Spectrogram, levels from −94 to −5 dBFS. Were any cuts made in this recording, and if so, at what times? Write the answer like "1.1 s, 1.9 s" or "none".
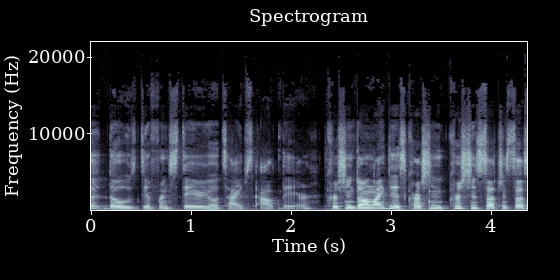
2.3 s

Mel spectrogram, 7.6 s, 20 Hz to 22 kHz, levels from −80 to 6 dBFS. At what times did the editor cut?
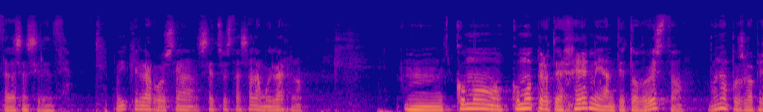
1.1 s

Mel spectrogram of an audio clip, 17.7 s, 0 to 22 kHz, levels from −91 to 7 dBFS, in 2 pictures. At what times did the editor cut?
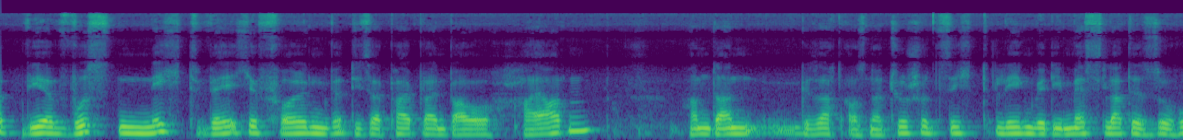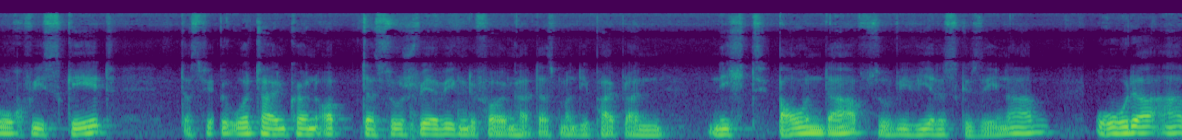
none

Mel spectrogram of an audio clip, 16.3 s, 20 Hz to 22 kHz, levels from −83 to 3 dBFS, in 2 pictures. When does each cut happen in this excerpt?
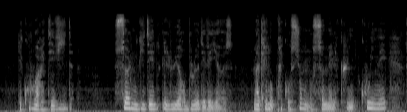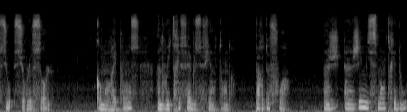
14.7 s

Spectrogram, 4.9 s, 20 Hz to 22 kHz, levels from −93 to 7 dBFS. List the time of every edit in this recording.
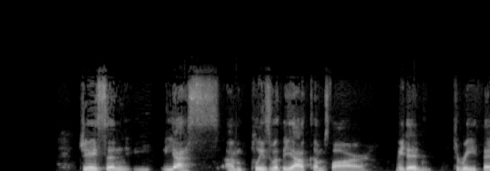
3.2 s

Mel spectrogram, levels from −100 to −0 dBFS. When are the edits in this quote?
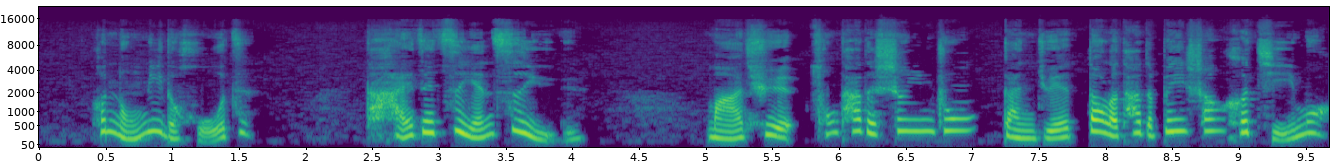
none

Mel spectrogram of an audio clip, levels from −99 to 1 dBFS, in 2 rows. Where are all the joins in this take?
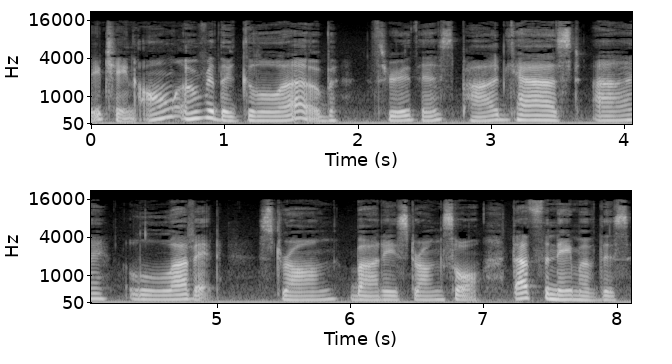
none

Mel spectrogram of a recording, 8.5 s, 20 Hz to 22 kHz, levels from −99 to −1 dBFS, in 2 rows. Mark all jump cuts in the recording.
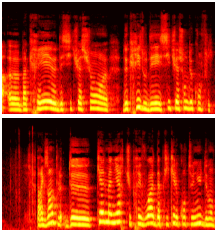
4.9 s

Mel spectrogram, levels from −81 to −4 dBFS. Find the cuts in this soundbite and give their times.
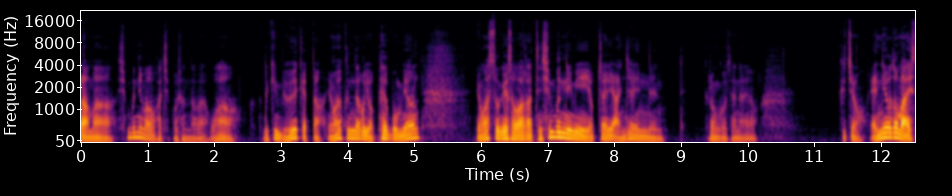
11.4 s

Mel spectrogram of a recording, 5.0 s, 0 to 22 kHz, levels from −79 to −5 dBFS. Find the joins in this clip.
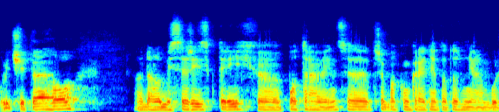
1.3 s

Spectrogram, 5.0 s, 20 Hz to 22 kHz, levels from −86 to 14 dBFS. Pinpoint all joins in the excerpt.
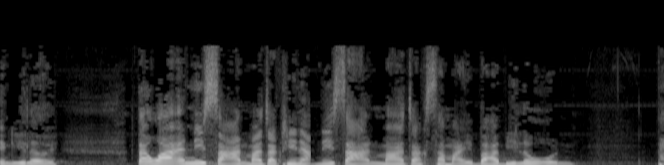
2.3 s

